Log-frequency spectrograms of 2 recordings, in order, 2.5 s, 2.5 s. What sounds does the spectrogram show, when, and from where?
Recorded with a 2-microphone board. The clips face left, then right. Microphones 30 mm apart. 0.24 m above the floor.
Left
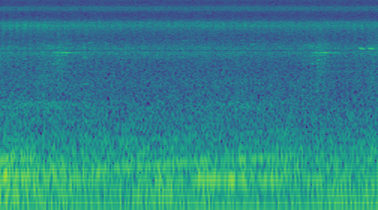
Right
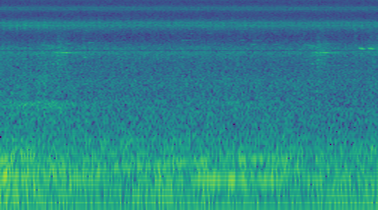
Only background noise.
